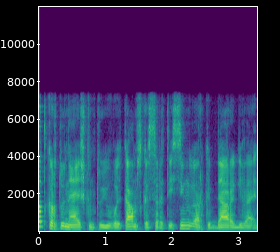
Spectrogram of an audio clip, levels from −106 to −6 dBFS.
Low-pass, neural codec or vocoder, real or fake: 7.2 kHz; none; real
